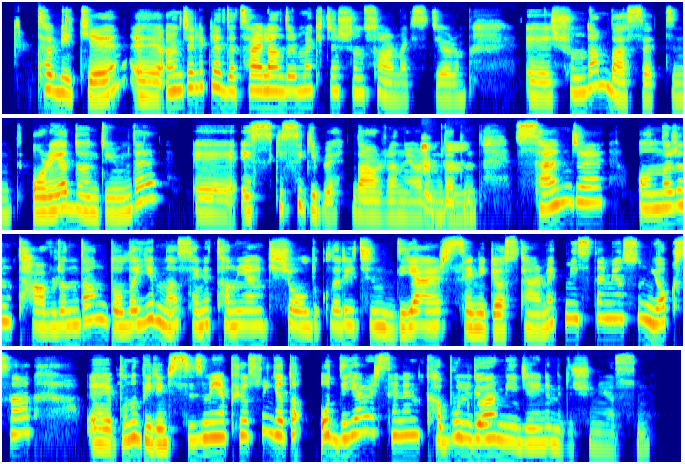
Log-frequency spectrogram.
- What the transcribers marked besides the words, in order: other background noise
- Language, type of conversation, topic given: Turkish, advice, Hayat evrelerindeki farklılıklar yüzünden arkadaşlıklarımda uyum sağlamayı neden zor buluyorum?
